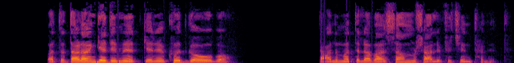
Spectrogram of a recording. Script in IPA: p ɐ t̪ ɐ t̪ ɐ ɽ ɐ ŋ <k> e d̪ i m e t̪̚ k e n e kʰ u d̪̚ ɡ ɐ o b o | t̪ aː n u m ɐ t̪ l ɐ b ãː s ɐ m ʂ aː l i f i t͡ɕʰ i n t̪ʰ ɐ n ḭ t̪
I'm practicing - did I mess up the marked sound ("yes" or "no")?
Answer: yes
